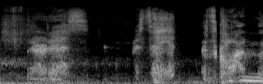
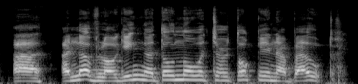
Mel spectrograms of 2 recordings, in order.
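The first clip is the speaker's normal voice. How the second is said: put-on talking-dog voice with an accent; 3 semitones higher, 6 dB louder than usual. Vlogger speaks as his dog Ozzy, answering a question, in Ozzy's voice. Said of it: "Your accent just changed".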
